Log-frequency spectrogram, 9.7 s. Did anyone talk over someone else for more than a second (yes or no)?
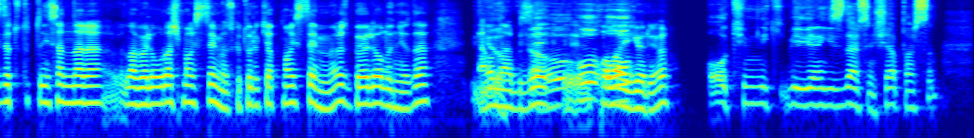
yes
